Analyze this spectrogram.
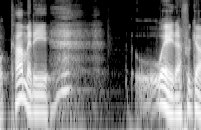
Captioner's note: gasps for air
